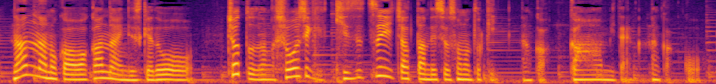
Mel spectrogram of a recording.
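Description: A woman in her thirties from Japan with a Hakata accent, hosting a casual solo chat and telling stories animatedly with quoted dialogue. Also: on the low side. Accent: Hakata dialect. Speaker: podcast host.

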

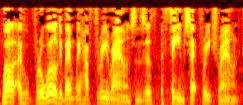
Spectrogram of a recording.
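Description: A man's voice: medium pitch, animated, brisk. An older man who works as a town crier, telling stories conversationally in an interview. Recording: dull recording with clear background noise.

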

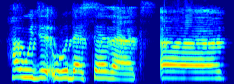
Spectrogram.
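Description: A woman's voice: fairly high pitch, steady tone, unhurried. Woman switching languages midsentence, muffled sound. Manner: switches between French and English midsentence. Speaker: language teacher translating phrases into French. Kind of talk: conversational language lesson.

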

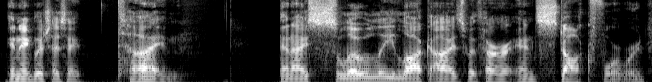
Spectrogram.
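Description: A man playing a tabletop game, describing his character's actions in a slow, deliberate way. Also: medium pitch, steady tone, no echo, studio quality. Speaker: player.

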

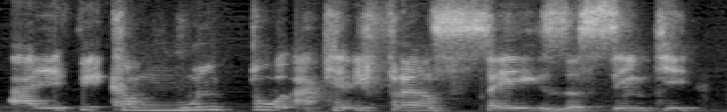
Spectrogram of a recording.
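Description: Chatty man, rambling and animated. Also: a little high, takes it slowly, soft background music. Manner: rambling, animated, lots of fillers and restarts. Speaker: musician guest. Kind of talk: casual interview chat.

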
